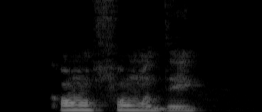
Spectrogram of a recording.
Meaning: inflection of confondre: 1. second-person plural present indicative 2. second-person plural imperative
- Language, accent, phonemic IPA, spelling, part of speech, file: French, Canada, /kɔ̃.fɔ̃.de/, confondez, verb, LL-Q150 (fra)-confondez.wav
